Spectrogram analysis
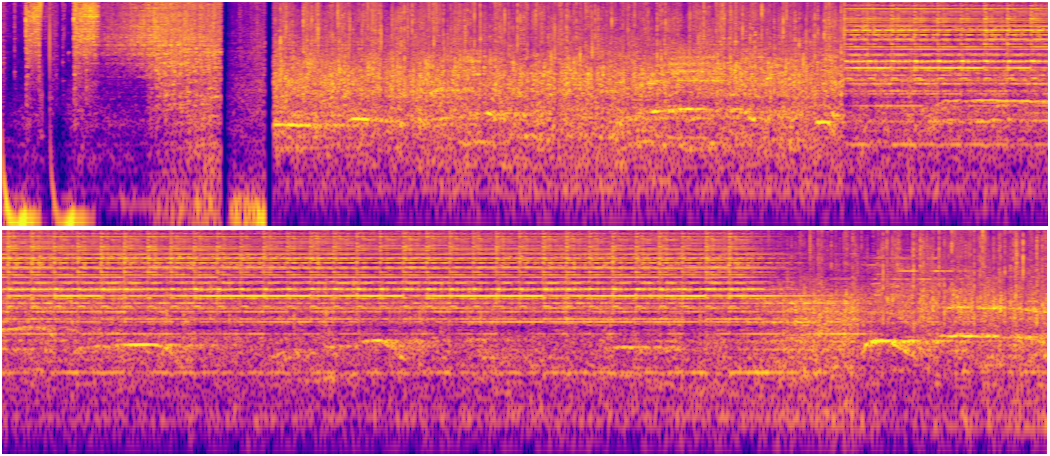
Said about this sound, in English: That was the opening bell over at the New York Stock Exchange, and US stocks are in rally mode this morning.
